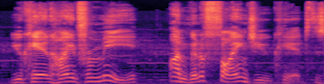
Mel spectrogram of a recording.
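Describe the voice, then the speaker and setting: Putting on a growling character voice, a man speaks at a moderate pace in a high pitch with lively intonation, as faint music plays in the background. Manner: angry, threatening.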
